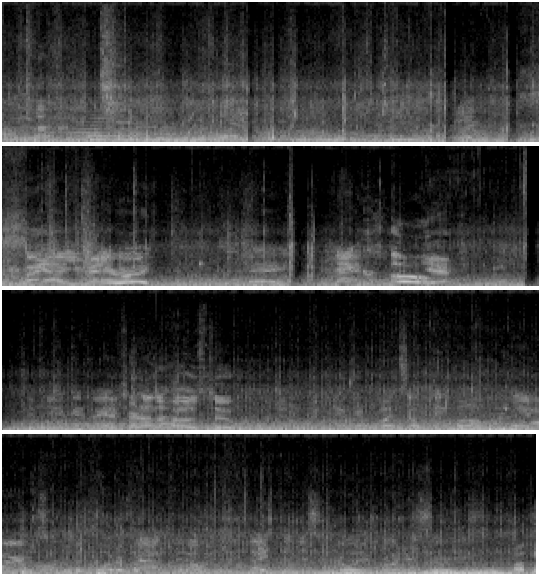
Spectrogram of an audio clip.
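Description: Scattered voices calling out, with wavering drawn-out shouts, over a steady low hum and outdoor noise. The sound breaks off abruptly about halfway through and picks up again.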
